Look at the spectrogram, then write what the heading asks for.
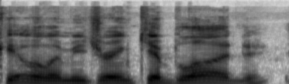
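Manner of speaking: lightly voiced lizard girl. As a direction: pitch it up for a playful creepy request. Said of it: "until she was like".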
